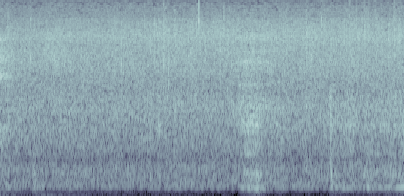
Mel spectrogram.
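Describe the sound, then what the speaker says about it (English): Torrential rain pounding down at a soggy wild campsite, a dense continuous hiss of drops striking close by, with a slight surge in intensity midway and no one talking. "the rain is absolutely torrential"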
